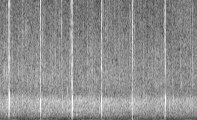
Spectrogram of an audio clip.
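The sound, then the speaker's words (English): Applause from an audience at a church service: six sharp, evenly spaced claps about a third of a second apart, fairly faint over a low background hiss. “So if you would put your hands together and welcome them to our conversation around God's Word today.”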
